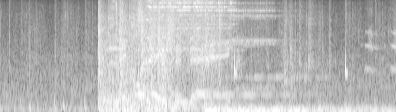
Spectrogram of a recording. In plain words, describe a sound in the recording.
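A gun fires a loud burst of shots with a booming blast.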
